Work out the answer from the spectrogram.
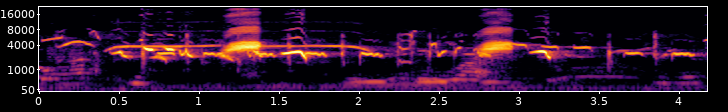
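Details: Caged Oriental magpie-robin singing in the erratic konslet style, used to prompt lazy birds to sing: loud whistled notes and rapid scratchy chatter, with sweeping high phrases around the middle and again near the end.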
